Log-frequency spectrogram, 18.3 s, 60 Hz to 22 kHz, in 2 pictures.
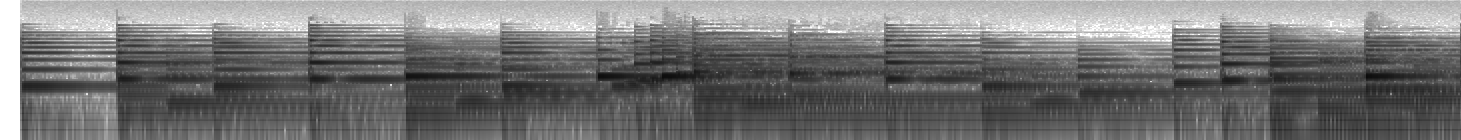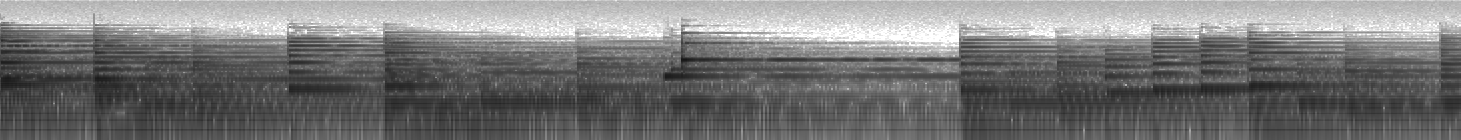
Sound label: piano; Romanos 8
